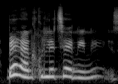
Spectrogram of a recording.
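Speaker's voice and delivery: quick, high, eager asking voice; imitating an eager friend. Friend calling from the supermarket, imitated quick and high. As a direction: chirp it out fast and high like a keen friend on the phone.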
